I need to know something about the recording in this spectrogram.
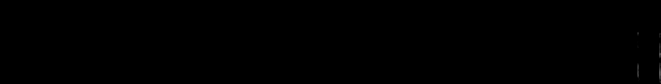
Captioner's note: silence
